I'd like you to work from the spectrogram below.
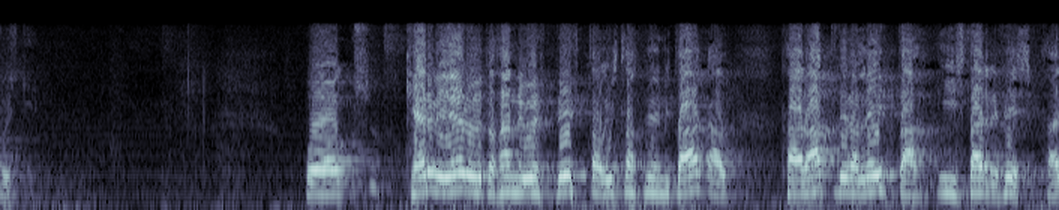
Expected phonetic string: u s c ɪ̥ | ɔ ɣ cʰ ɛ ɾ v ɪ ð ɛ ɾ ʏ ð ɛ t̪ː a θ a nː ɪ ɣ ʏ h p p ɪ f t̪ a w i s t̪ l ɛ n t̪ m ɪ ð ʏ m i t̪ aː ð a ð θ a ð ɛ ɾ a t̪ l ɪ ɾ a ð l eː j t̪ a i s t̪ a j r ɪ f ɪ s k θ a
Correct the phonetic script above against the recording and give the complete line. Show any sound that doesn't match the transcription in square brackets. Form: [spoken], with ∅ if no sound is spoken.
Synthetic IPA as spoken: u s c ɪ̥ | ɔ ɣ cʰ ɛ ɾ v ɪ ð ɛ ɾ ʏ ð ɛ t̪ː a θ a nː ɪ ɣ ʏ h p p ɪ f t̪ a w i s t̪ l [a] n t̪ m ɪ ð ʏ m i t̪ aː [ɣ] a ð θ a ð ɛ ɾ a t̪ l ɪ ɾ a ð l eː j t̪ a i s t̪ a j r ɪ f ɪ s k θ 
